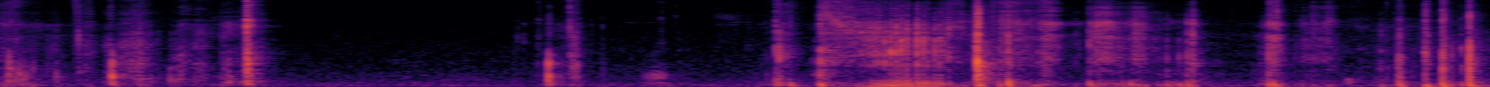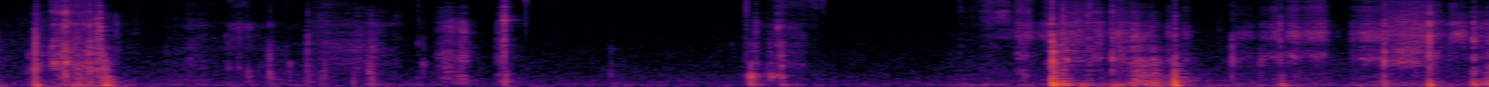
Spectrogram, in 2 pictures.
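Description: Fingertips squeeze the glossy pages of a large open hardcover book and turn a page, making soft crinkling crunches and sharp paper clicks. Longer bright rustling swishes come as the page is turned, with quiet gaps between bursts.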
